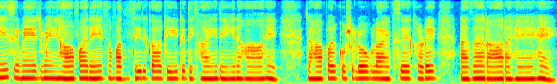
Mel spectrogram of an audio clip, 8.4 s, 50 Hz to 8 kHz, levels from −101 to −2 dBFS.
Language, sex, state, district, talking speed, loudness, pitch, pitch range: Hindi, female, Rajasthan, Jaipur, 170 wpm, -16 LUFS, 190 Hz, 185-195 Hz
